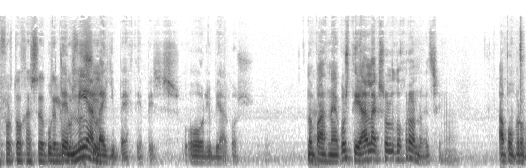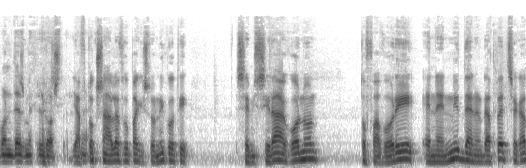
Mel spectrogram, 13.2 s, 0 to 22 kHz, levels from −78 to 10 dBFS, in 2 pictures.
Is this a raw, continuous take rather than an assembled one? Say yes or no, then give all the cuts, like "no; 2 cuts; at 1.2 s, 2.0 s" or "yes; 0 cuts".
yes; 0 cuts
